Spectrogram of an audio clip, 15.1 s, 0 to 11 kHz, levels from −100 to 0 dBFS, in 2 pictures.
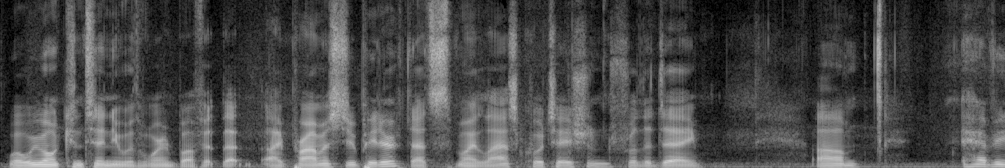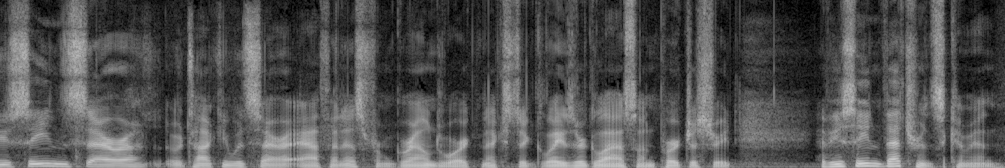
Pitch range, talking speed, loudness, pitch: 90-125 Hz, 175 wpm, -26 LUFS, 105 Hz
